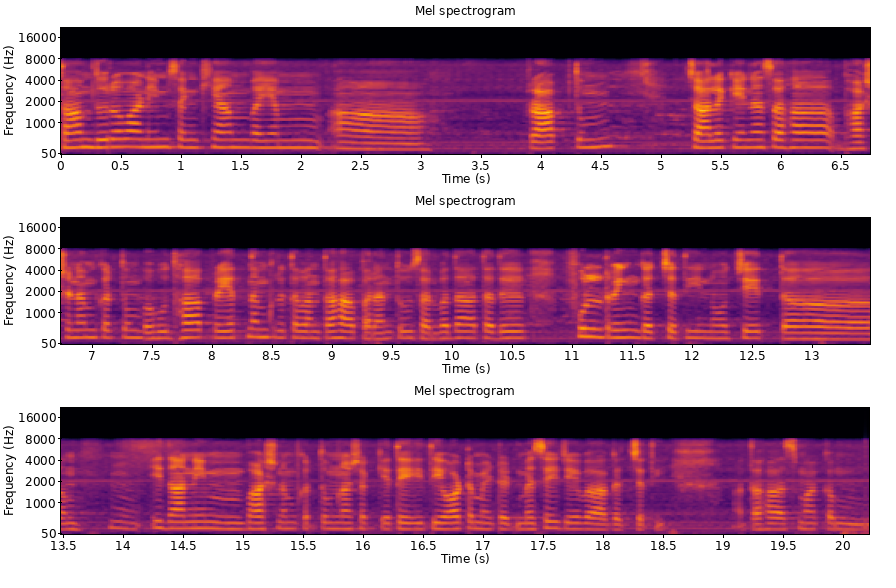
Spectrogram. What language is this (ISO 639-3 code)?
san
